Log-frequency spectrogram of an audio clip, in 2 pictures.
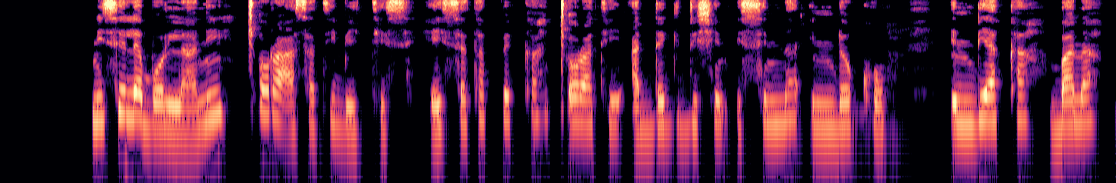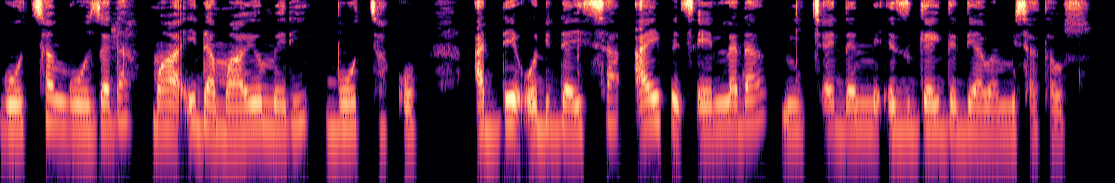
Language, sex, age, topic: Gamo, female, 18-24, government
